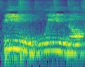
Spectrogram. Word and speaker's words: pingüino: If the U comes in one of these combinations and it is supposed to be pronounced, you have a sign for that. It's a long, complicated word, which I'm not even going to mention it, but you have the word pingüino, for instance, pingüino, and you're going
